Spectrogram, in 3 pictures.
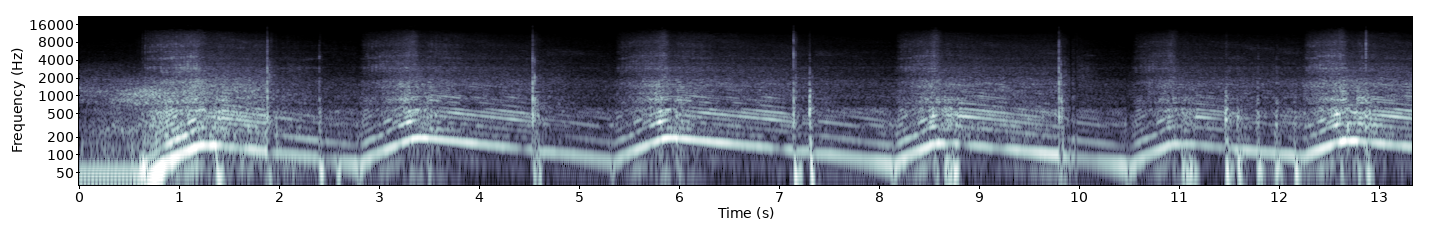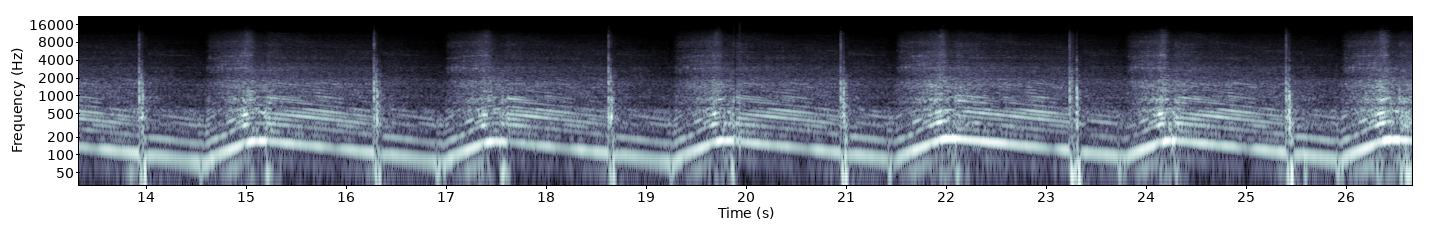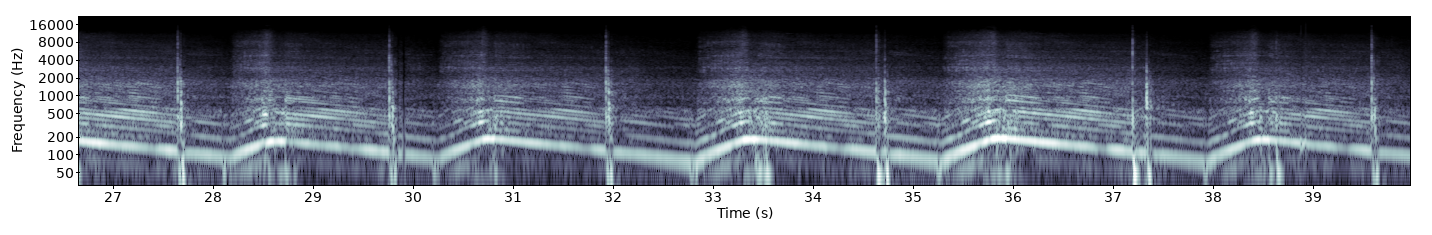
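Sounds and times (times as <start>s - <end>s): car engine revving: 0.0s - 39.9s
exhaust pops and crackles: 4.4s - 4.8s, 7.0s - 7.6s, 9.7s - 10.1s, 11.0s - 13.0s, 13.8s - 14.2s, 16.2s - 16.5s, 18.5s - 18.8s, 20.8s - 22.2s, 23.1s - 24.3s, 25.3s - 26.8s, 27.6s - 28.6s, 29.7s - 30.0s, 31.9s - 32.3s, 34.5s - 36.0s, 37.1s - 37.6s, 38.3s - 39.9s.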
